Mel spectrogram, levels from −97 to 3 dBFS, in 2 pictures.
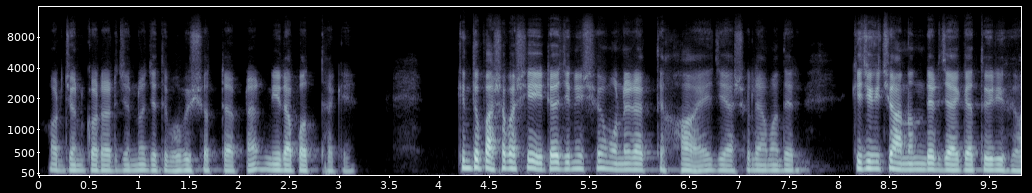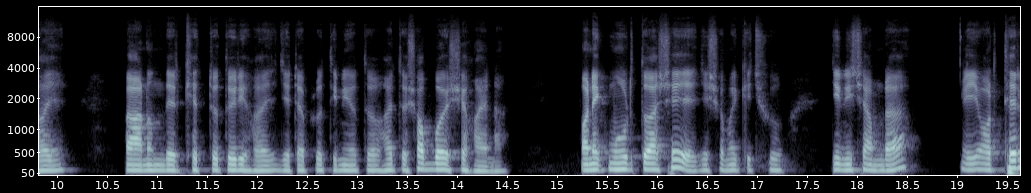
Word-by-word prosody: অর্জন 115 +1 -2
করার 115 -1 +1
জন্যে 115 +1 -2
যাতে 115 0 -2
ভবিষ্যৎটা 115 +1 -3
আপনার 115 +5 -3
নিরাপদ 115 -2 +2
থাকে। 100 -2 -8 1.1
কিন্তু 165 +1 +4
পাশাপাশি 155 0 +3
এইটা 145 +2 +4
জিনিস 145 0 0 0.3
মনে 130 0 +1
রাখতে 125 0 -2
হয় 110 -4 +1
যে 115 - -1
আসলে 115 +4 -5
আমাদের 115 0 -2 0.6
কিছু, 155 0 +4
কিছু 150 +2 -1
আনন্দের 130 0 +3
জায়গা 120 0 +5
তৈরি 120 -1 +4 0.2
হয় 110 0 0 0.7
বা 120 - +2
আনন্দের 115 0 0
ক্ষেত্র 120 0 -5 0.2
তৈরি 120 -1 +3
হয় 110 0 -1
যেটা 110 0 -3
প্রতিনিয়ত 115 -2 -5 0.2
হয়তো 120 +1 -3
সব 135 -1 +4
বয়সে 125 -1 +2
হয় 100 -1 -3
না। - - -7 0.9
অনেক 125 0 +4
মুহূর্ত 135 +1 0 0.2
আসে 170 +7 0 0.2
যে 115 - -4
সময় 120 -1 -5
কিছু 120 +2 -13 0.6
জিনিস 120 -1 -1 0.2
আমরা 115 +1 0 0.8
এই 130 - 0
অর্থের, 125 +7 +3
120 Hz, 140 wpm, -25 LUFS, 115-130 Hz, 1.1 s, জায়গা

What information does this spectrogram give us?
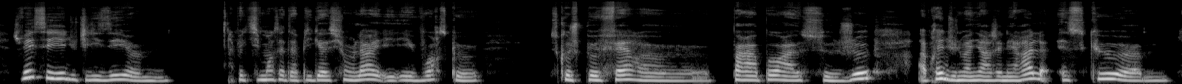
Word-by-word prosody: je 275 - -3
vais 300 - +6
essayer 285 -6 +2
d'utiliser, 205 -1 -1
hem, 170 -5 -3 0.7
effectivement 210 0 -2
cette 210 -2 -4
application-là 195 +3 0
et - - -5 0.3
et - - -2
voir 205 +5 -3
ce - - -5
que 175 -2 -4 0.7
ce - - -13
que 215 - +1
je 195 -1 -3
peux 205 0 +2
faire, 215 +3 +1
heu, 170 -1 -5 0.2
par 215 -2 +2
rapport 200 +2 +1
à 185 -1 -1
ce 185 -1 -3
jeu. 245 - +5 0.5
Après 265 0 +5
d'une 195 -5 +3
manière 190 -1 +2
générale, 185 +8 +1
est-ce 195 0 -4
que, 255 -2 +5 0.2
hem 175 +1 -7
195 Hz, 155 wpm, -21 LUFS, 180-220 Hz, 0.7 s, vais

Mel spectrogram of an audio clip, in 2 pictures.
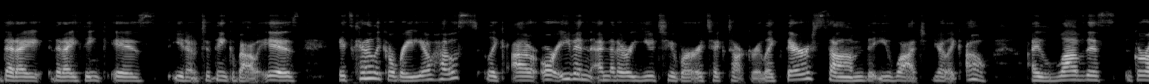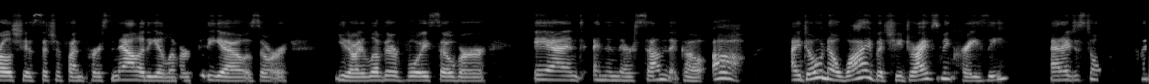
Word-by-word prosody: that 185 -3 +5
I 175 -2 +5
that 190 -2 -1
I 180 -1 +6
think 180 -1 -8
is 175 -2 0 0.2
you 190 - -4
know, 170 - -4
to 195 - -11
think 190 -3 -3
about - - -1
is 185 -3 +5 0.4
it's 205 -2 -5
kinda 275 +1 +2
like 265 -5 -3
a 195 - +1
radio 185 +4 +1
host, 245 +5 -5
like, 190 -3 -4
our 185 -1 +3
or 220 - +1
even 245 -4 -1
another 195 -1 0
YouTuber 185 0 -6
or 180 - -1
TikToker, 180 0 -7
like 165 +1 -4
there 220 +3 +6
are - - -4
some 175 -6 +1
that - - -7
you 185 - -7
watch, 195 - -1
and - - -22
you're - - -4
like, - - -7
"Oh, - - -4 0.4
I 185 - +3
love 200 +5 +3
this 205 -1 -2 0.2
girl, 200 -2 +5
she 190 +1 -6
has 180 -1 -6
such 195 0 -7
a 190 - -11
fun 180 -1 -3
personality, 190 0 +3
I - - -2
love 170 0 -5
her 175 0 -4
videos," 190 -4 +2
or, - - -3 0.5
you 210 -6 -3
know, 175 - +5
"I 175 0 +4
love 195 +1 0
their 200 -1 +1
voiceover," 185 -2 0 0.5
and 210 -3 +4
and 205 -2 -4
then 195 - -7
there's 180 -1 -7
some 205 +3 0
that - - -5
go, 170 -3 -2
"Oh, 275 -2 +2 0.5
I 215 - +3
don't 280 +7 +2
know 235 - +3
why, 285 - +3
but 190 -5 -3
she 195 +1 -5
drives 220 +9 +4
me 265 -1 0
crazy, 185 - -1 0.4
and 200 +1 +4
I 210 - +2
just 205 +4 -13
don't 230 -2 -6 0.4
like 245 - -7
195 Hz, 210 wpm, -23 LUFS, 180-210 Hz, 0.5 s, I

